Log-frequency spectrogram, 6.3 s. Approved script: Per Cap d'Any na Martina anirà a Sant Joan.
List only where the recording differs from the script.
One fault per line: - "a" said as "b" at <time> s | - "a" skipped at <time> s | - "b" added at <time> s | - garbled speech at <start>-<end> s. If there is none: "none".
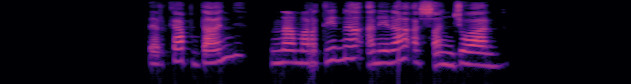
none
